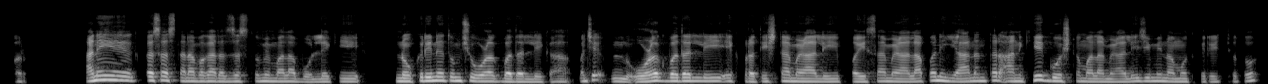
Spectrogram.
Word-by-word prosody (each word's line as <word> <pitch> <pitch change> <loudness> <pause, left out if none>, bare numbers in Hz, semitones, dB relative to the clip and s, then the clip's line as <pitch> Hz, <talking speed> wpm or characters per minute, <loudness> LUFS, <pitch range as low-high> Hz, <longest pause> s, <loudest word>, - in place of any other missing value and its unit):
खरं - - -12 0.7
आणि 195 -1 +5
कसं 185 +1 +4
असतं 175 -4 -1
ना, 150 - +1
बघा 145 0 0
आता, 140 -1 -1
जसं 140 +1 -5
तुम्ही 150 0 -1
मला 140 0 -1
बोलले 120 +2 -3
की, 135 +1 -5 0.4
“नोकरीने 165 +5 +4
तुमची 170 -1 +2
ओळख 145 -1 +2
बदलली 125 -1 +1
का?” 125 +1 -10 0.2
म्हणजे 155 +9 -2 0.2
लो 125 - -2
ओळख 165 +2 +5
बदलली, 155 -1 +3
एक 145 - -5
प्रतिष्ठा 135 +3 -1
मिळाली, 135 -1 0
पैसा 130 +2 -2
मिळाला, 135 -1 -1
पण 180 0 +3
यानंतर 155 +6 -1
आणखी 145 +7 0
एक 205 - +3
गोष्ट 150 -1 -3
मला 130 -1 -1
मिळाली, 125 +4 -3
जी 155 - -2
मी - - 0
नमूद 135 0 -3
करू 125 0 -10
इच्छितो. 130 +6 -8
145 Hz, 180 wpm, -23 LUFS, 130-160 Hz, 0.7 s, आणि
